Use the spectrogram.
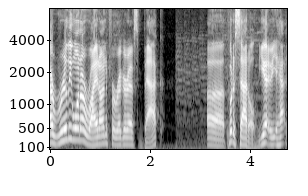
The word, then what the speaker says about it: Farigiraf: I think it's Farigiraf. Is it Farigiraf, chat? The other one I pronounce is Girafarig.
